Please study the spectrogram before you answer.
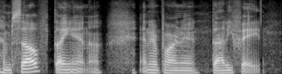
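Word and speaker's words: Dodi Fayed: Oh, you just said it in a in a different accent. That's how you say it. Uh, America. Yeah, that's actually Middle Eastern, but sure. Go ahead. No, I know. But I'm saying we're in America.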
